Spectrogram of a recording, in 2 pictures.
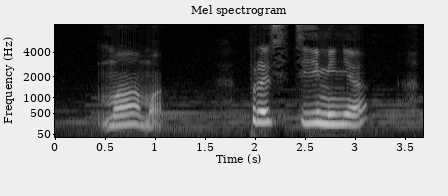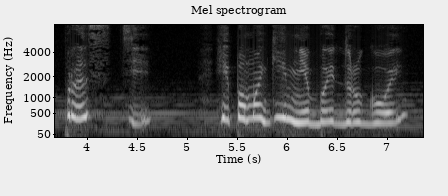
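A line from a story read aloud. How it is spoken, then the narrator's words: Sobbing. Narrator (Russian): рыдала Лиля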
